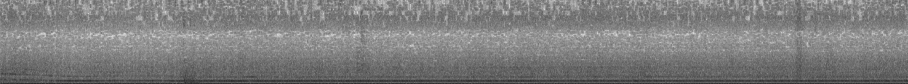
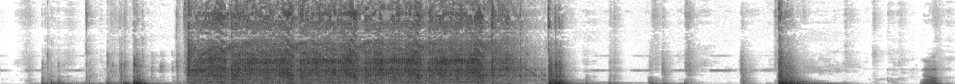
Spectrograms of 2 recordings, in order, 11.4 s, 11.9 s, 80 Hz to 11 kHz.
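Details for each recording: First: 1997 Mazda Miata after head gasket replacement, first start: steady, even idle with a smooth low rumble and a constant faint whine, no knocks or misses; running healthy. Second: 1997 Mazda Miata during head gasket replacement: uneven, lopsided cranking beat during compression test, two of four cylinders making compression (the middle ones not), about 117; suspected blown head gasket.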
